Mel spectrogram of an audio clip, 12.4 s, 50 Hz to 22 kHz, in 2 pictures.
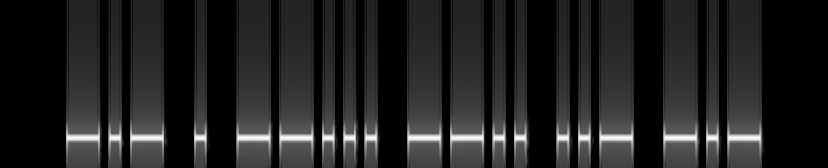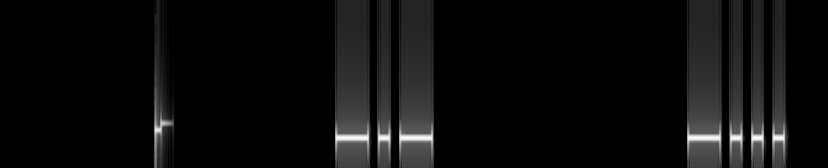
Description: Morse code, heard as a keyed tone, about 15 wpm, spaced as for 10 wpm, 700 Hz. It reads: KE7ZUK KB
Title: USA Call Signs - 6 Characters - 8x Character Spacing - 15wpm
